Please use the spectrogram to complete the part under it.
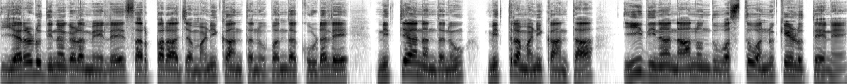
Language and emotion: Kannada, neutral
